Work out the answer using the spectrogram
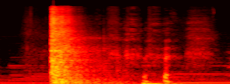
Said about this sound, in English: The door is opened.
